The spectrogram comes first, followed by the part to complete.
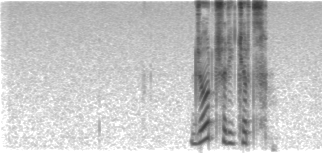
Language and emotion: Russian, neutral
